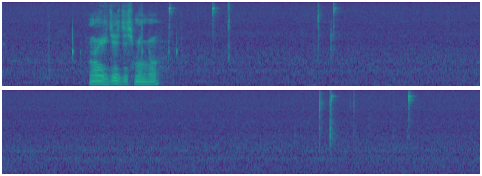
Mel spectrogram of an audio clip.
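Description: A small device's buttons click under a finger now and then.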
